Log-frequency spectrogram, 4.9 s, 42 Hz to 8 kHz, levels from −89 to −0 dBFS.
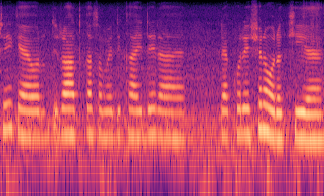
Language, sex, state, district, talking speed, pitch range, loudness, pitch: Hindi, female, Haryana, Rohtak, 170 wpm, 200-215 Hz, -16 LUFS, 205 Hz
